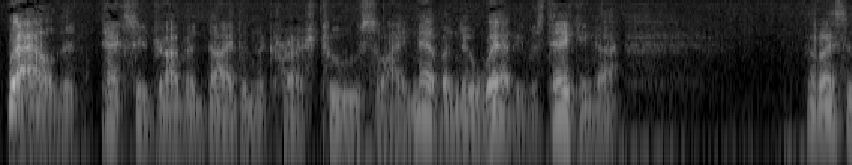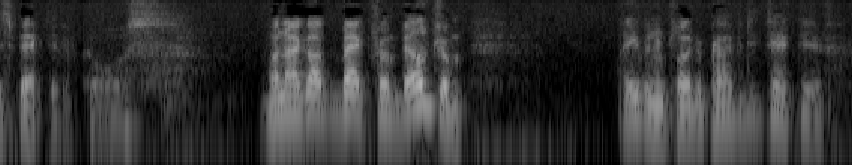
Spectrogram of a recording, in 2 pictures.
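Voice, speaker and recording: A scheming gentleman employer with a husky edge and very animated intonation. He is wordy, genteel and quietly commanding. The radio drama recording sounds slightly dull. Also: low voice, normal speed, no echo, exaggerated voice. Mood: brooding. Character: suave scheming male employer, widowed, politely commanding.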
